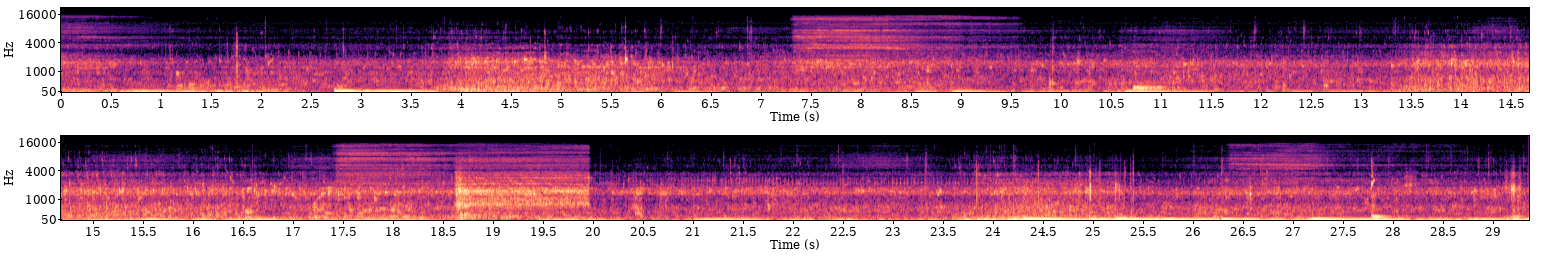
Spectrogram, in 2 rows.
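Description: Scuba diver breathing through a regulator underwater, heard muffled through a GoPro's waterproof housing: a rush of breath and bubbles three times, about 8 to 10 seconds apart, over a steady low rumble of water moving against the housing.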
